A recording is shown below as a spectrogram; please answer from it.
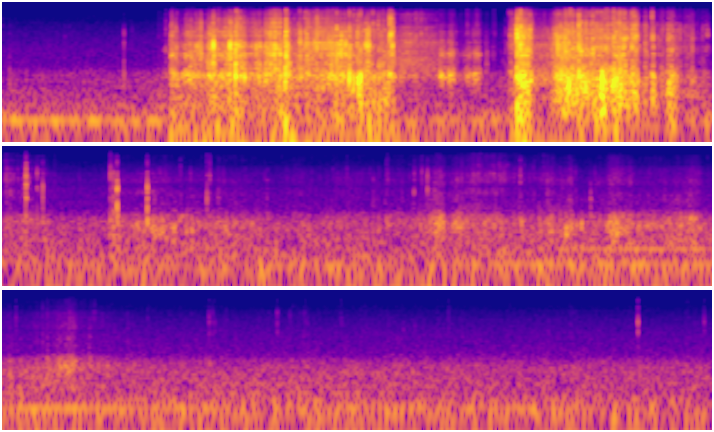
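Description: Dry leaf litter crunching and rustling underfoot right next to the microphone: two loud spells in the first few seconds, then fainter scattered rustles.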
